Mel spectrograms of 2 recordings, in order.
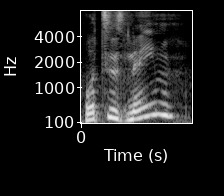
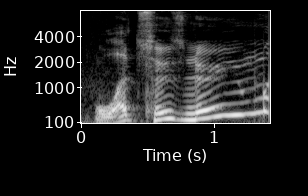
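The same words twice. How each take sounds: First: Said in the usual way. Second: Slow choked question. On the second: Acted. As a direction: force it out through a tight throat. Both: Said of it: "I choked out".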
